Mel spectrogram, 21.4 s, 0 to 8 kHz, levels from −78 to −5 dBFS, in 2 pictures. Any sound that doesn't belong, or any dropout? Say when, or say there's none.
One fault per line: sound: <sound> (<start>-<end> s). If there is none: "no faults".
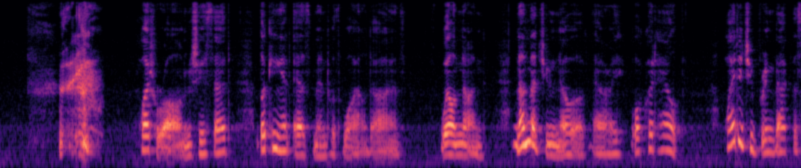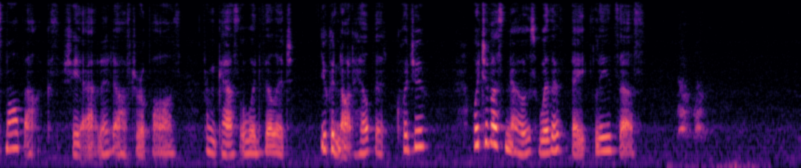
sound: sneeze (0.4-1.4 s)
sound: bark (19.6-21.0 s)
